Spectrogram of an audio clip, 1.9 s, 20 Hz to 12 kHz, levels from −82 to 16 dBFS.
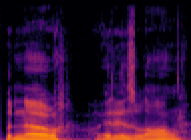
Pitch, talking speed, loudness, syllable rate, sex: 110 Hz, 125 wpm, -15 LUFS, 3.1 syllables/s, male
